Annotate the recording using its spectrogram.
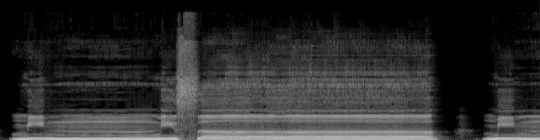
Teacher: nun mati bertemu nun, idgham bi gunnah, masukkan nun ke dalam nun.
